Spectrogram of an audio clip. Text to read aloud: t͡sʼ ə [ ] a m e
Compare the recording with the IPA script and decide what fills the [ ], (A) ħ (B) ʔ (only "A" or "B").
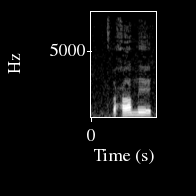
A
